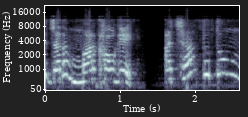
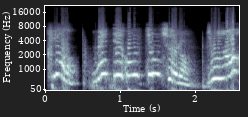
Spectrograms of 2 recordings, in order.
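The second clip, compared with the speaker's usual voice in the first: loud pleading; 3 semitones higher, 5 dB louder than usual. Acted. Pleading to be let go.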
